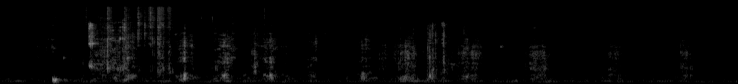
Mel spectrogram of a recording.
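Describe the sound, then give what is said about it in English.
Loud crisp crunching of Cooler Ranch flavoured chips being chewed: big bites up front, then many quicker, smaller crunches that fade as the chewing goes on, with no talking. “So I will say... Cooler Ranch. These taste like Funyuns. They really do.”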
